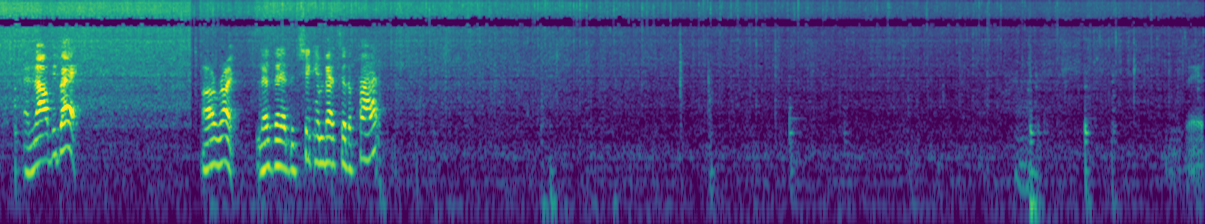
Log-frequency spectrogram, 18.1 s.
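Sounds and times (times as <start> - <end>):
vegetables sizzling in a skillet: 0.0 - 18.0
wooden spatula scraping and tapping: 11.8 - 12.8, 15.4 - 17.1.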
